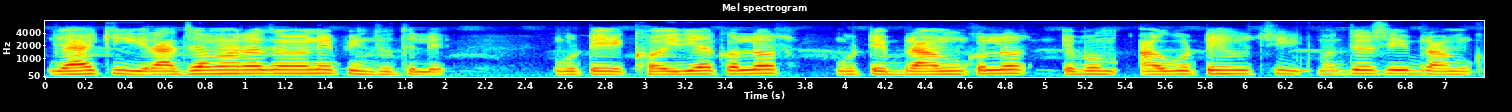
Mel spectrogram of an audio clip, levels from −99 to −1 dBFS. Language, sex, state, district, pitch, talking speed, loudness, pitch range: Odia, male, Odisha, Khordha, 170 Hz, 175 wpm, -19 LUFS, 160-190 Hz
